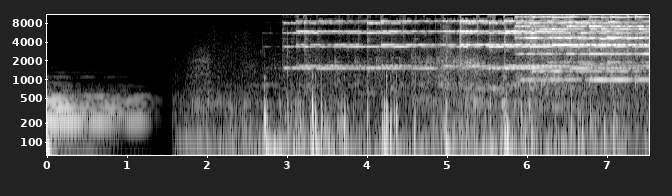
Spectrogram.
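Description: Shaft bells on a horse-drawn sleigh jingle in a bright, continuous shimmer that swells louder toward the end, with low thudding and rumbling underneath; a brief low hum comes before the jingling begins.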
